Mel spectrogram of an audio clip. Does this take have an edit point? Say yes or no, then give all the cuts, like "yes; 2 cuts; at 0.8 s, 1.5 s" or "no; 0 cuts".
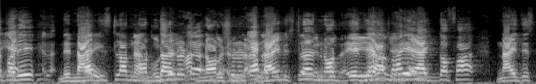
no; 0 cuts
